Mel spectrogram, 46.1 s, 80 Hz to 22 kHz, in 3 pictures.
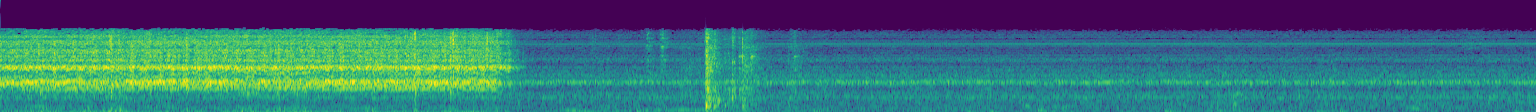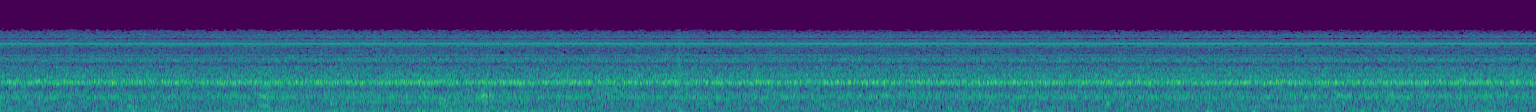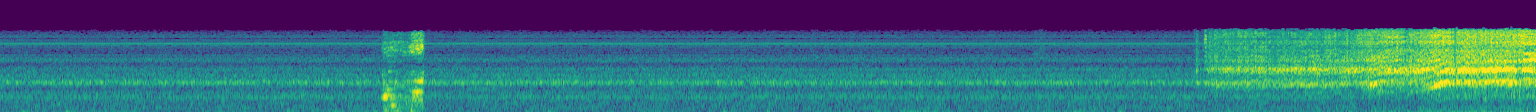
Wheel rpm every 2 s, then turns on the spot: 60, 70, 30, 0, 0, 0, 0, 0, 0, 0, 0, 0, 0, 0, 0, 0, 0, 0, 0, 0, 0, 30, 130.
none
